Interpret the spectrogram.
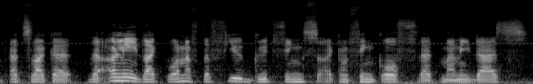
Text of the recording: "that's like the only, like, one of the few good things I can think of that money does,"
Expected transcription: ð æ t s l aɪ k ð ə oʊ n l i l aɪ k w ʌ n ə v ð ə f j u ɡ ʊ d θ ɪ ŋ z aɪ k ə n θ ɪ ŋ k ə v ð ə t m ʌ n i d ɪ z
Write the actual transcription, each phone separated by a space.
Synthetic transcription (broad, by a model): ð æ t s l aɪ k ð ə oʊ n l i l aɪ k w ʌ n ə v ð ə f j u ɡ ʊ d θ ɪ ŋ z aɪ k ə n θ ɪ ŋ k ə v ð ə t m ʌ n i d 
